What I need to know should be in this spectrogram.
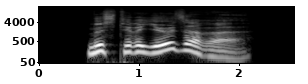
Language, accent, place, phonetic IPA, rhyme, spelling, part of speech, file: German, Germany, Berlin, [mʏsteˈʁi̯øːzəʁə], -øːzəʁə, mysteriösere, adjective, De-mysteriösere.ogg
- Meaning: inflection of mysteriös: 1. strong/mixed nominative/accusative feminine singular comparative degree 2. strong nominative/accusative plural comparative degree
